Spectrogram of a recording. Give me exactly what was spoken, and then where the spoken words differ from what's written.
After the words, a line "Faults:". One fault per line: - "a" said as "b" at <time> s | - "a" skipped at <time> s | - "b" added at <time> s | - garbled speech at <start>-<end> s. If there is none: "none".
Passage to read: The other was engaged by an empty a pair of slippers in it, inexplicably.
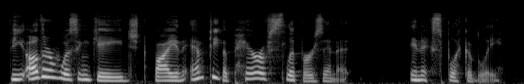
The other was engaged by an empty a pair of slippers in it, inexplicably.
Faults:
none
